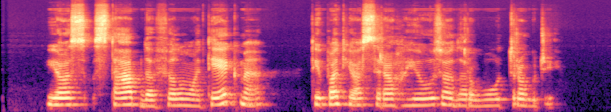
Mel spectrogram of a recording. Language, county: Lithuanian, Kaunas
